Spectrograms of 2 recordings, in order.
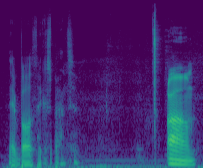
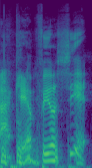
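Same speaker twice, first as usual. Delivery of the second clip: much higher, goofy voice with a laugh in it; imitating himself high; 10 semitones higher than usual. Himself on pain pills, giddy and high. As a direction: play his stoned self, giddy. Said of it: "I'll be like".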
